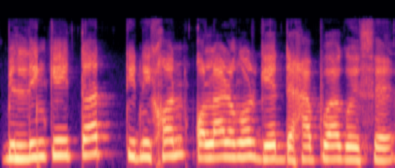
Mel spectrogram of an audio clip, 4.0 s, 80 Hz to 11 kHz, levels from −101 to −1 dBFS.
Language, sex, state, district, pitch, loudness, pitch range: Assamese, female, Assam, Kamrup Metropolitan, 245 Hz, -12 LUFS, 220-260 Hz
